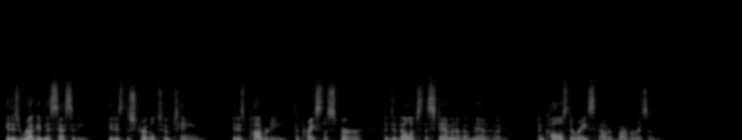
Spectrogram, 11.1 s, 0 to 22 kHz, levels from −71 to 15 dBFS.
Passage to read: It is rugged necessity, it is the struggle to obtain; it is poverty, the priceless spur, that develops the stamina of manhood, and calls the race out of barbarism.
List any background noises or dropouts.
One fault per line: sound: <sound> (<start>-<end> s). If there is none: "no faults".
no faults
